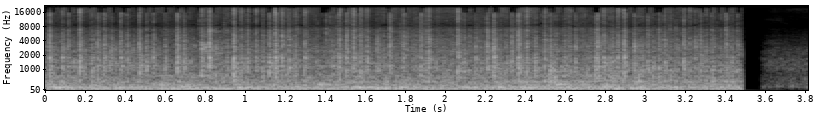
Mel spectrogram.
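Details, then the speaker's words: Toshiba 8 kg washing machine during spin: loud, rough droning rattle runs steadily then cuts off sharply; very annoying noise from the drain pump, which is replaced. "الصوت اللي سمعتوه ده طبعا صوت مزعج جدا اثناء عمليه العصر الصوت ده يا جماعه صوت طرنبه الطرد"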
